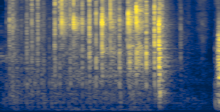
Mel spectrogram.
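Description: Tarot cards shuffled by hand in a fast run of crisp, ticking riffles and soft slaps, fairly close, with a brief pause near the end before one more burst.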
